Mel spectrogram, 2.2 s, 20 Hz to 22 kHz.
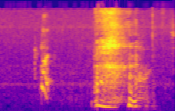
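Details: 8-day-old newborn: brief abrupt catches of breath with small voiced sounds; hiccups.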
